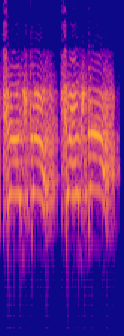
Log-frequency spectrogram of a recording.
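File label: Italian bailout mood high, speech; War Thunder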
